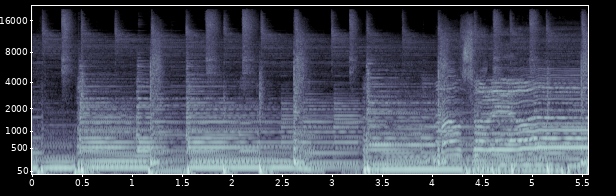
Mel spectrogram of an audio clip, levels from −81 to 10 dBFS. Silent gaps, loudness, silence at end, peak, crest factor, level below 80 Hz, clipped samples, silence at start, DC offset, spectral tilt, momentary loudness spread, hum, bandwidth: none; -13 LUFS; 0 s; 0 dBFS; 12 dB; -20 dBFS; under 0.1%; 0 s; under 0.1%; -5.5 dB/octave; 5 LU; none; over 20 kHz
